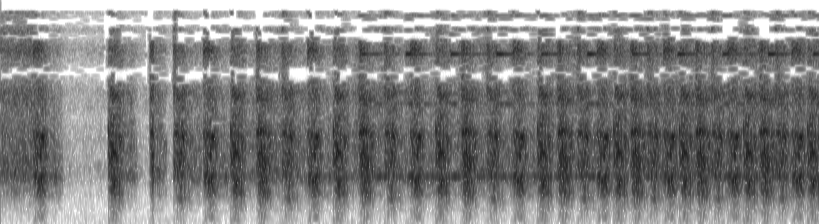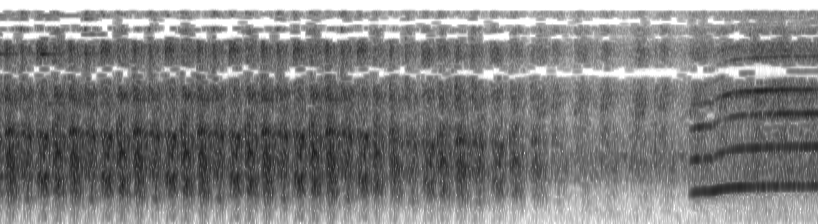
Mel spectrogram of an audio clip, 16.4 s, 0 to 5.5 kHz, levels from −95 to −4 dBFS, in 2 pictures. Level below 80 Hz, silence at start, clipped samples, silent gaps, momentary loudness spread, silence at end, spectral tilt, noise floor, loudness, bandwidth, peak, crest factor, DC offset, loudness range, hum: -64 dBFS; 0 s; under 0.1%; none; 10 LU; 0 s; -3 dB/octave; -42 dBFS; -17 LUFS; 5 kHz; -2 dBFS; 16 dB; under 0.1%; 6 LU; none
